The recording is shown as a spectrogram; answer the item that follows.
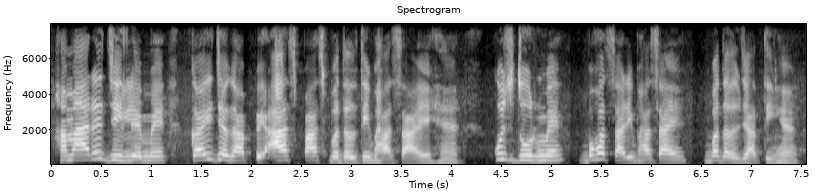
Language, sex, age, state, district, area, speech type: Hindi, female, 45-60, Uttar Pradesh, Sonbhadra, rural, spontaneous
